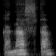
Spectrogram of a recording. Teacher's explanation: te das cuenta que la sílaba tónica es la penúltima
